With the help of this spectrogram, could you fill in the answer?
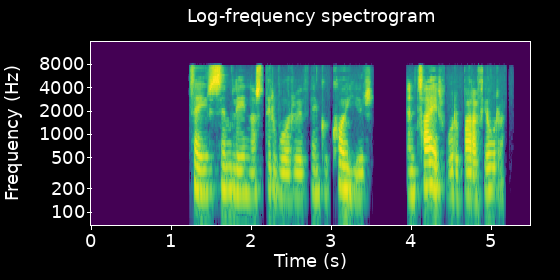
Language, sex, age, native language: Icelandic, female, 50-59, Icelandic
